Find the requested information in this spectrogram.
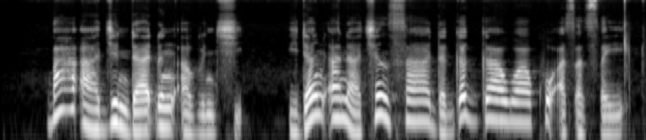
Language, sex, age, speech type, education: Hausa, female, 46-60, read, tertiary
